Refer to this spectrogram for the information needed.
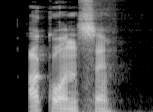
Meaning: diminutive of окно́ (oknó): (small) window
- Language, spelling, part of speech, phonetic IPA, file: Russian, оконце, noun, [ɐˈkont͡sə], Ru-оконце.ogg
